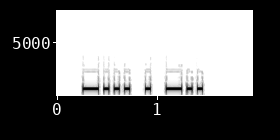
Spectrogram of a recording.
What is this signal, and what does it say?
Morse code, heard as a keyed tone, about 23 wpm, 700 Hz. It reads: BED
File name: Book One / 14-Chapter 14 - 23 WPM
